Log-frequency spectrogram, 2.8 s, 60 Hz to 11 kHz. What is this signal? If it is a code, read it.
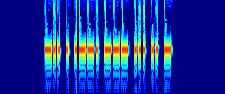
Morse code, heard as a keyed tone, about 46 wpm, 700 Hz. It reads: DEPOSIT
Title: Sentences from Top 1300 Words - New Word Drill Alt - 45wpm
